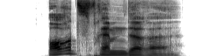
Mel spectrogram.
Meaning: inflection of ortsfremd: 1. strong/mixed nominative/accusative feminine singular comparative degree 2. strong nominative/accusative plural comparative degree
- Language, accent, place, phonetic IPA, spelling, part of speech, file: German, Germany, Berlin, [ˈɔʁt͡sˌfʁɛmdəʁə], ortsfremdere, adjective, De-ortsfremdere.ogg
